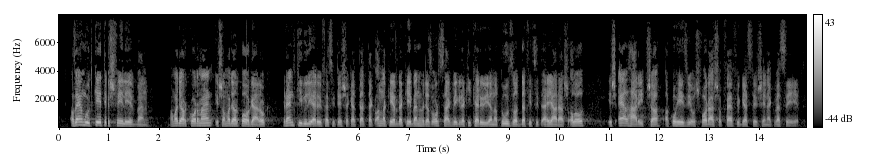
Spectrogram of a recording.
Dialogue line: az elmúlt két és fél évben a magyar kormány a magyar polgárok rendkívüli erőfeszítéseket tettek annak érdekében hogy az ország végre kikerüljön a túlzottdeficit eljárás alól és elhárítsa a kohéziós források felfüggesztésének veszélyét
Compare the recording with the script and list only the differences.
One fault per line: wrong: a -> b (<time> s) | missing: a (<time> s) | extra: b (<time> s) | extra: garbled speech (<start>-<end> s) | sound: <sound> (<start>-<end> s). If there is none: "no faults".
sound: dropout (0.9-1.0 s)
extra: és (3.1 s)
